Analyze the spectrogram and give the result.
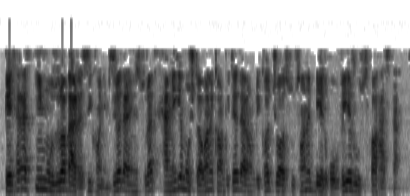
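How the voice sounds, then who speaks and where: A man's voice: medium pitch, breathy edge, dull audio, lightly acted. A man doing a sarcastic bullying agent. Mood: sneering. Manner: sarcastic, menacing.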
